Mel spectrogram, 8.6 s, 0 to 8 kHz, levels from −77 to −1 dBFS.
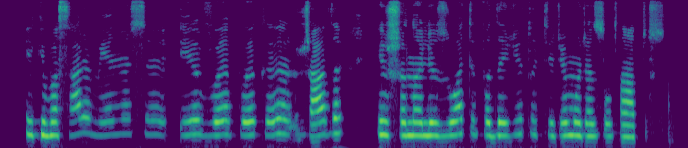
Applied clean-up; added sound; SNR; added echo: none; none; none; none.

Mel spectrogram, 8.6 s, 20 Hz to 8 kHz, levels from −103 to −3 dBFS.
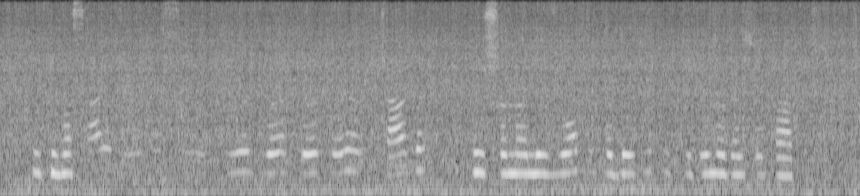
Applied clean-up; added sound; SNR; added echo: none; Stream; 3 dB; none.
